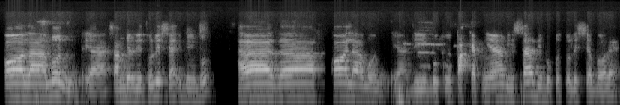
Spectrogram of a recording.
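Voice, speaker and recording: A man teaching an online language class to women, patiently drilling questions with drawn-out prompts and repeating the answers back. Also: medium pitch, lo-fi sound. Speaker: Arabic teacher.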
